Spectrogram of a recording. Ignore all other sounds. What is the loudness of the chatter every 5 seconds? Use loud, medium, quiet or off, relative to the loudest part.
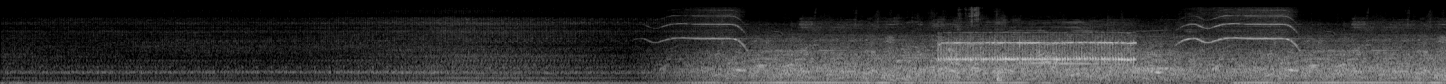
off, loud, loud.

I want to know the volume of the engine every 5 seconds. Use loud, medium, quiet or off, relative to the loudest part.
loud, loud, off.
